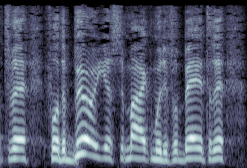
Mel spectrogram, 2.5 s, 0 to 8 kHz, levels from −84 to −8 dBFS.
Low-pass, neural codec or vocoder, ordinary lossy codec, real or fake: 7.2 kHz; codec, 16 kHz, 0.9 kbps, LongCat-Audio-Codec; MP3, 32 kbps; fake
